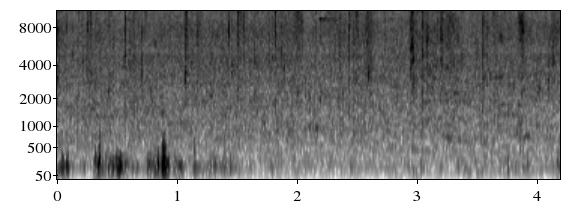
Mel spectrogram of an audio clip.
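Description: Irregular low thumps and rumbles on the microphone of a handheld camera as it is carried along, strongest for about the first second, then settling to a steady faint outdoor hiss.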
